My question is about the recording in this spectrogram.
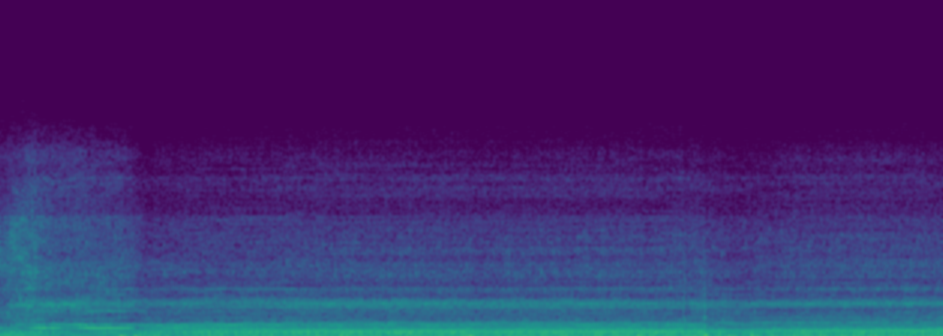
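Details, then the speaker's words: Boat watermaker (desalinator) start-up, needle valve open: water passing through the high-pressure pump, purging air bubbles; steady low constant-tone hum, rougher at first, then settling. "On entend que ça passe dans la pompe haute pression, donc on élimine un petit peu des bulles d'air."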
